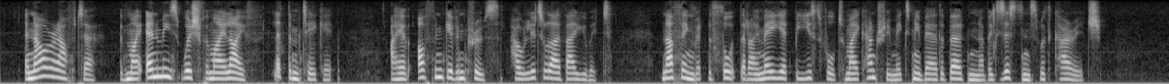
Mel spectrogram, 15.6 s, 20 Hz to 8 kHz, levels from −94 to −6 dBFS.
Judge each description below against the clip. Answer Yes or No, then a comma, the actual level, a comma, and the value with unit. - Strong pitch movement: No, average, 3.4 semitones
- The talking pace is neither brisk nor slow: Yes, average, 175 wpm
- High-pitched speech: Yes, high, 210 Hz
